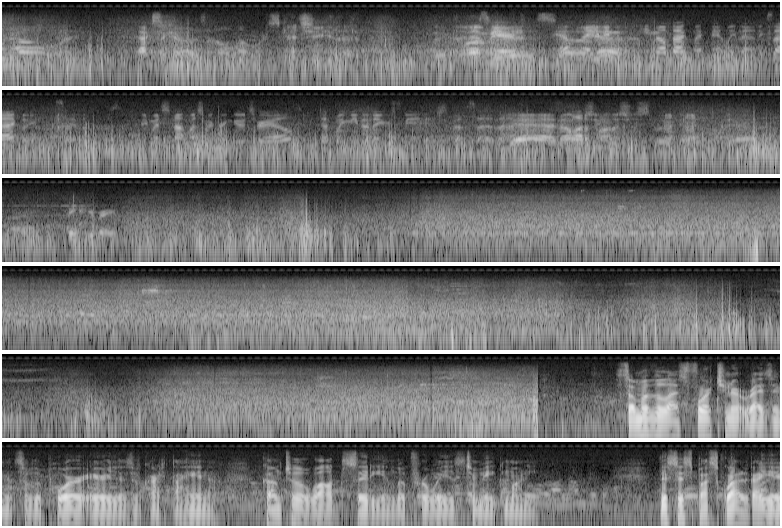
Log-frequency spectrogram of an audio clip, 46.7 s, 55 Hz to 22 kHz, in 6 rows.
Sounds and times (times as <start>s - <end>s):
Wind noise (microphone): 0.0s - 19.6s, 22.5s - 23.3s, 27.2s - 33.6s, 34.2s - 36.5s.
